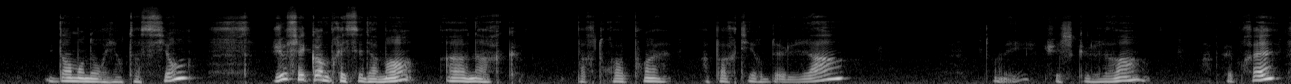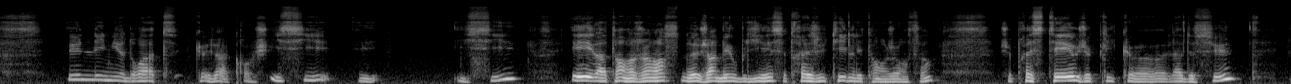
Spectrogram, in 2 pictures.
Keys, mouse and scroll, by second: 1.1-4.0 scroll up 2, 4.0 click, 5.8 click, 10.6 click, 12.2 click, 14.0 click, 14.5 click, 15.4 click, 17.5 click, 18.2 middle click, 18.2 right click, 24.9 click.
